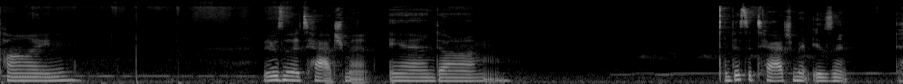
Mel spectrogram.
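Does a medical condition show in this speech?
No.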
